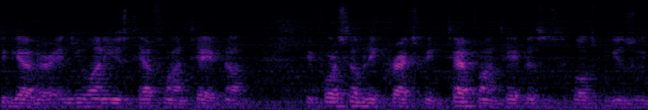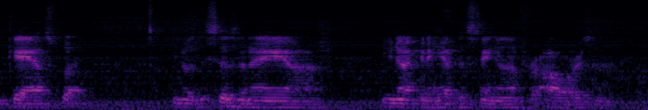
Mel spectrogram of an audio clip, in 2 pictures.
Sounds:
speech

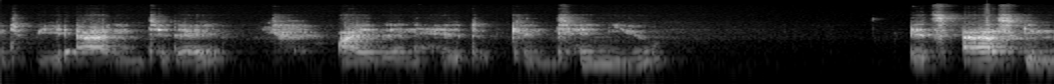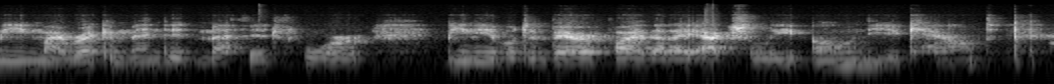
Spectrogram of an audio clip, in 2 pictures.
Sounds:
speech

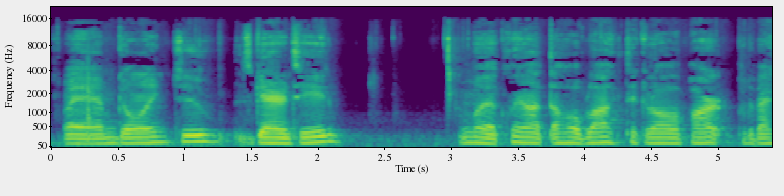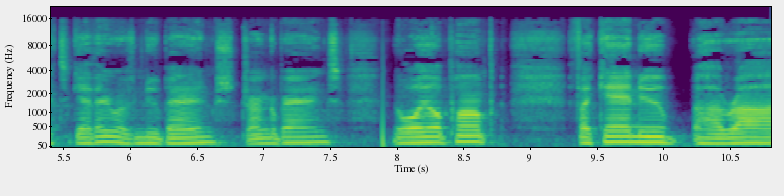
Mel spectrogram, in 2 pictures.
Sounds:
speech

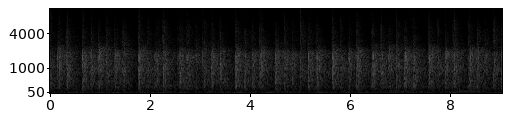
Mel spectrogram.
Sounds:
clapping

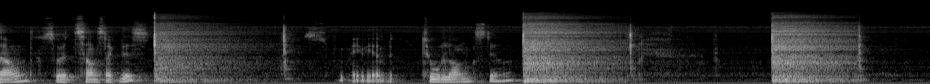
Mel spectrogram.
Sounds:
speech
synthesizer

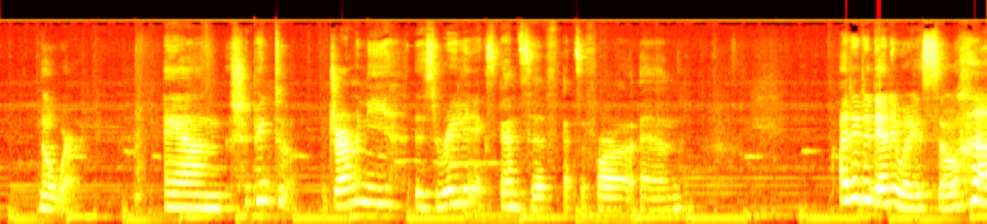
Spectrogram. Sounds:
music
speech

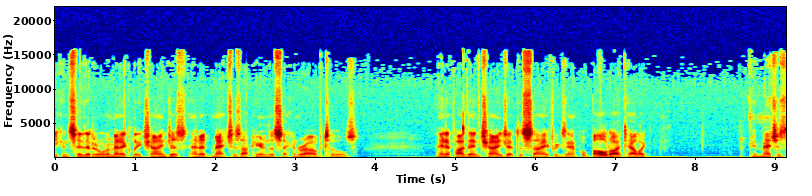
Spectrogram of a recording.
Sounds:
speech

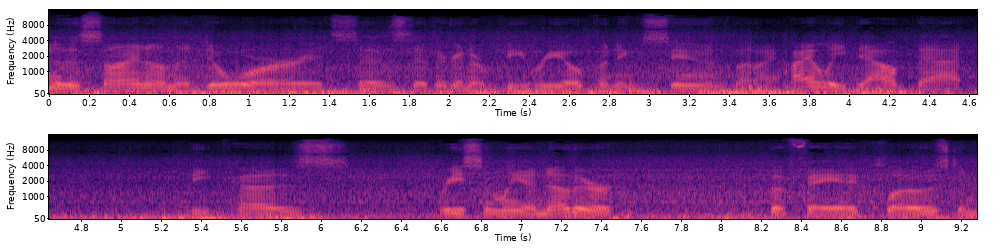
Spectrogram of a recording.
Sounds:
speech

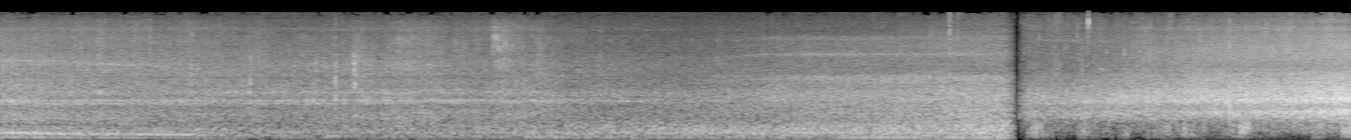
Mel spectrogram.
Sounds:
engine
car
vehicle
truck

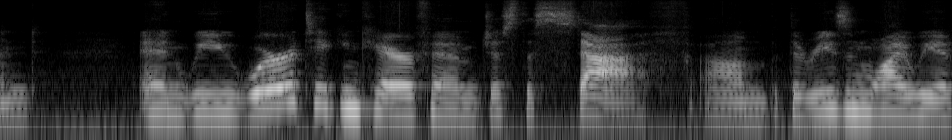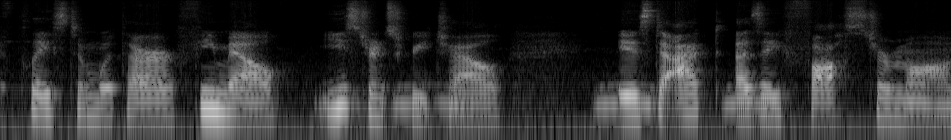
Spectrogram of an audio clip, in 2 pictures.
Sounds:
speech

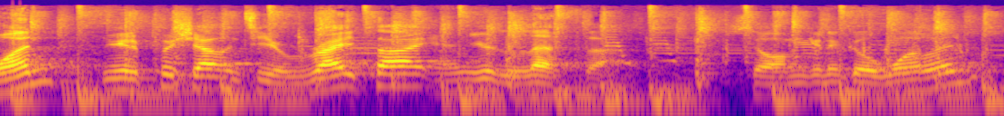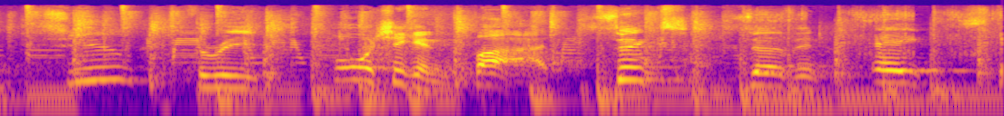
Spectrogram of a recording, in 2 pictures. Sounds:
music
speech

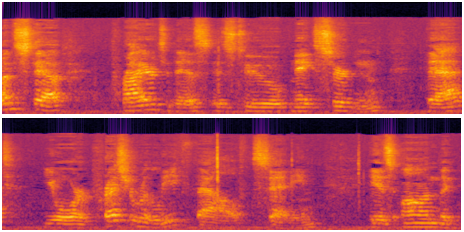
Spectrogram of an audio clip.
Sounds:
speech

